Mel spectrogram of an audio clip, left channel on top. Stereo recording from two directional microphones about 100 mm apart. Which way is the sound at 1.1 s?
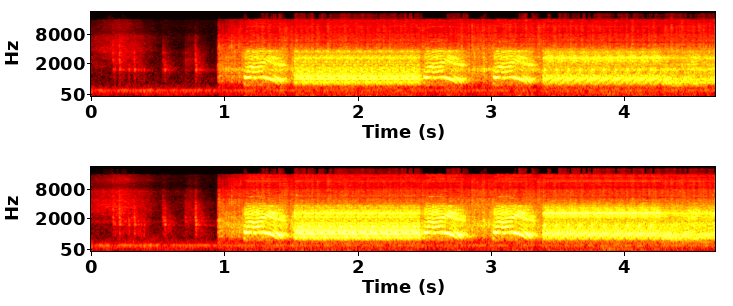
25° right (ahead or behind).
